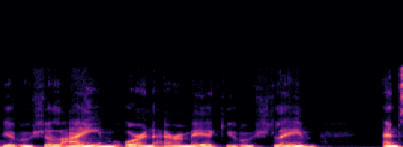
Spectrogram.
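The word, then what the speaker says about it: ירושלים: So in Hebrew, again, as I know most of you know, Jerusalem is called Yerushalayim, or in Aramaic, Yerushalem. And so the Arabs pronounced it that way too.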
